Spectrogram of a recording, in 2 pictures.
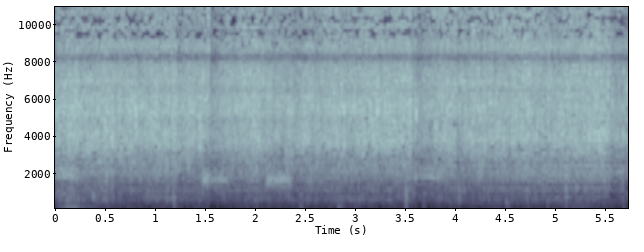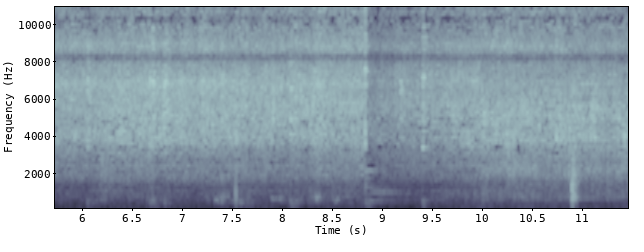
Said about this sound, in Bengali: মাছ ভেজে নিলাম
